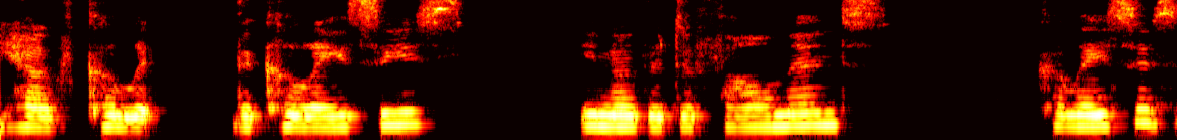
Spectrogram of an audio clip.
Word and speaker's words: kilesa: Chalaces, is that the right pronunciation? Kilesa.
